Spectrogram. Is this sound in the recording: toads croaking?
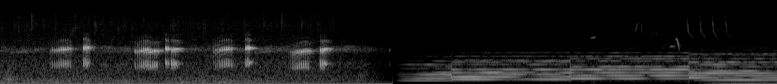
yes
